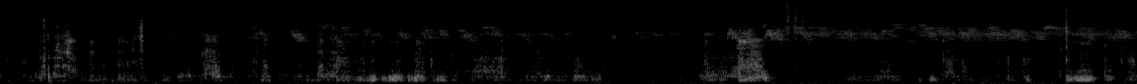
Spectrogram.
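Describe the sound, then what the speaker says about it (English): Birds squabbling over food at a bird feeder: faint chirps, coos and wing flutters at a distance, mixed with nearby rustling through a quiet room. "I think the birds are fighting over the food on the bird feeder."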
